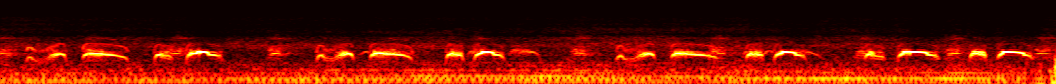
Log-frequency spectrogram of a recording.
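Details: Spotted doves cooing at a bird trap, a steady run of mellow, hooting coos in paired and triple phrases, several voices overlapping, low droning noise beneath.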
